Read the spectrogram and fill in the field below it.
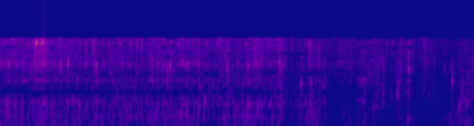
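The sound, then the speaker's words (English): A loud slurping sip of coffee mixed with mayonnaise, held right at the mic, gurgling and bubbling continuously for a few seconds before trailing off into softer wet slurps. “So just hold that up to the mic and let's get a good sip on this”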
